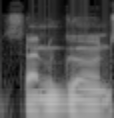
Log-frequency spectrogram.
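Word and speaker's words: Şengün: Sengun, help me out with how you pronounce his name. Sengun.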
